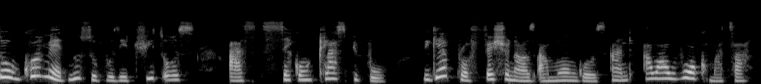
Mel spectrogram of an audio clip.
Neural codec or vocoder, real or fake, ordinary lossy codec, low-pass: none; real; none; none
